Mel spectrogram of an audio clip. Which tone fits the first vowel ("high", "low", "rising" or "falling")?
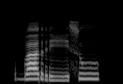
high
